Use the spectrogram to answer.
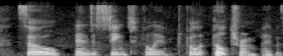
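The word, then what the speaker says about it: philtrum: So, indistinct filtrum.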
